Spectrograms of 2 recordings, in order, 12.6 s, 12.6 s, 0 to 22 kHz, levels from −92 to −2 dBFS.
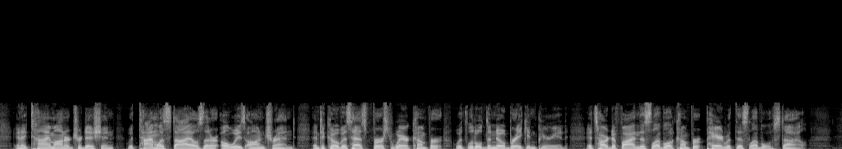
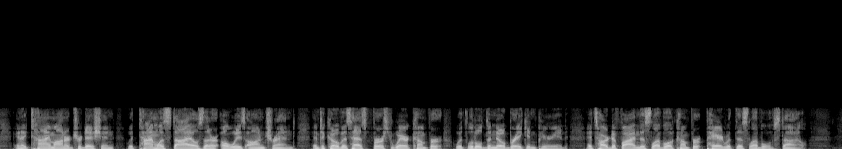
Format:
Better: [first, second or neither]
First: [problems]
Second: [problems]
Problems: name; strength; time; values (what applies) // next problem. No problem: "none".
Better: first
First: garbled, watery; slightly; nothing above 6 kHz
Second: garbled, watery; badly; nothing above 6 kHz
